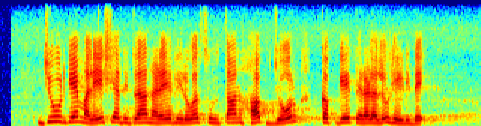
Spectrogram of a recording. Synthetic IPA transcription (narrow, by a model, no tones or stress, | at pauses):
d͡ʒuːɖɡe̞mɐleːʂjad̪ind̪ɐnɐɽɛjɐlːiɾuʋɐsult̪aːnhaːpd͡ʒoːɾkɐp̚ɡe̞t̪ɛɾɐɭɐluɦe̞ːɭid̪e̞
